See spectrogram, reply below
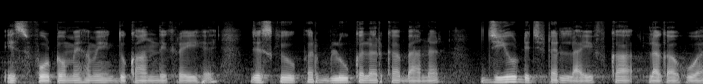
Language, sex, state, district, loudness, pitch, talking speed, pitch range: Hindi, male, Gujarat, Valsad, -20 LUFS, 95 Hz, 185 wpm, 85-100 Hz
